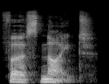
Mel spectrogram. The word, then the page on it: first night: British English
